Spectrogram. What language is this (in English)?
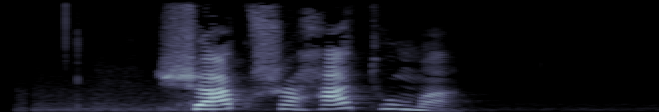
Abkhazian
